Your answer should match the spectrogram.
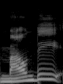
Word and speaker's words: Maundy: And it's only celebrated on Monday, Thursday, which is I'm probably butchering this. It's Maundy. It's M-A-U-N-D-Y, which is Maundy Thursday? – Yeah, it's holy.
